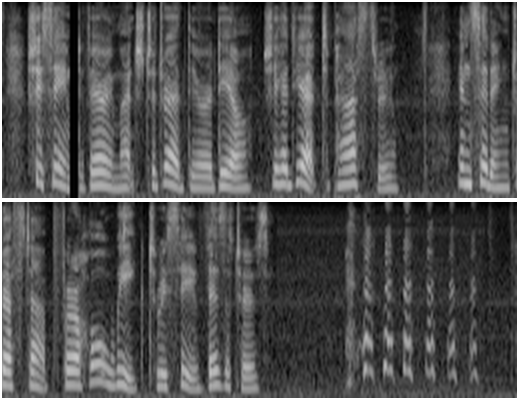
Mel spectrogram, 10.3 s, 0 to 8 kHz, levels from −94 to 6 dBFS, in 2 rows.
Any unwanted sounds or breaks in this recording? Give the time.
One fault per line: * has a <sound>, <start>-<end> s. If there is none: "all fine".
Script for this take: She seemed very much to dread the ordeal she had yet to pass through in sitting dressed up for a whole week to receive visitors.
* has a dropout, 0.7-0.8 s
* has a laugh, 8.6-9.9 s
